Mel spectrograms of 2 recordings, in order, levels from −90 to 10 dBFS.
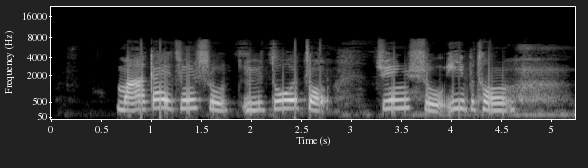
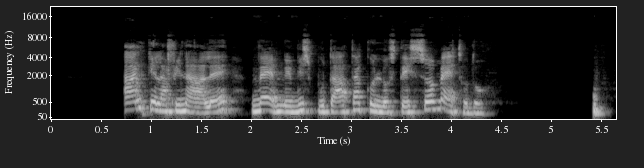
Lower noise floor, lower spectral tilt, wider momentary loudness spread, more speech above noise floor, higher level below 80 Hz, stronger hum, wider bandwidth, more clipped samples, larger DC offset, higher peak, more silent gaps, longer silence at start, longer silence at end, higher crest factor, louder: second, -68 dBFS vs under -90 dBFS; about the same, -5 dB/octave vs -5.5 dB/octave; first, 15 LU vs 9 LU; second, 49 dB vs over 72 dB; about the same, -58 dBFS vs -62 dBFS; neither; about the same, 7.8 kHz vs 7.8 kHz; neither; neither; about the same, -4 dBFS vs -4 dBFS; second, none vs 4.70-5.40 s; about the same, 0.65 s vs 0.75 s; about the same, 0.1 s vs 0.15 s; about the same, 16 dB vs 16 dB; about the same, -18 LUFS vs -19 LUFS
